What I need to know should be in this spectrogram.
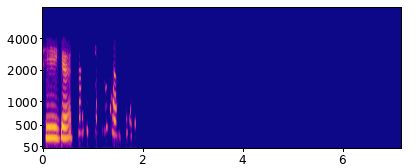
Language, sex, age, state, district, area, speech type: Dogri, female, 18-30, Jammu and Kashmir, Samba, rural, conversation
